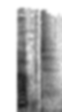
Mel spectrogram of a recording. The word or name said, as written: amt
